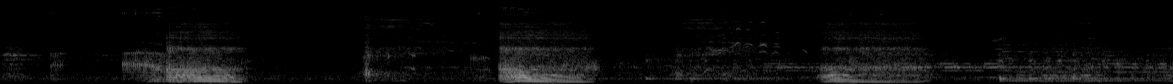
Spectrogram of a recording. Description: My lad snoring, but the faces he pulls is too funny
